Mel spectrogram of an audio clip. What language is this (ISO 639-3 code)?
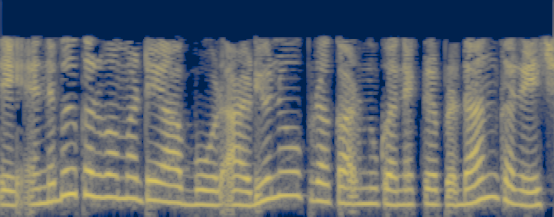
guj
